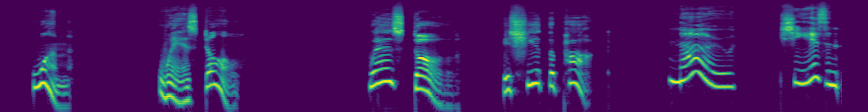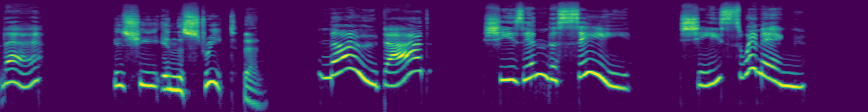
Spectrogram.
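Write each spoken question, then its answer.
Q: Where's Doll?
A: In the sea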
